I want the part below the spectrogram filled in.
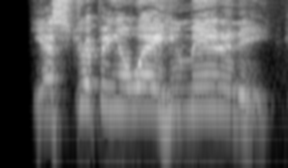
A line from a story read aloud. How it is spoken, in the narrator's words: he screamed as they hauled his body into the dome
